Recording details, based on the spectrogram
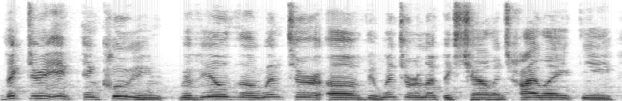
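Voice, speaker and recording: A young man in his twenties hosts a casual reaction video, talking in a slightly high voice. He rambles, circles back on himself and trips over words as he reads out loud. A faint hum of room noise sits behind him. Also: fairly even intonation, a little slow, rough recording. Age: 20s. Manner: rambling, many restarts and stumbles while reading. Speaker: reaction channel host. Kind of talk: casual reaction video, reading text aloud.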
